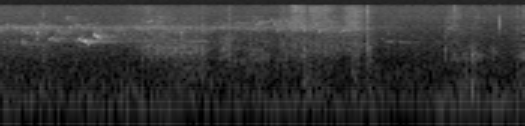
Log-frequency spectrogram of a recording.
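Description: A paper page turns with a soft rustle.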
